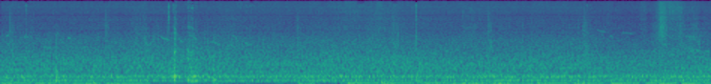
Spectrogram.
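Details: Honey bees in a hive with honey but few bees and no brood, feared queenless and turning drone-laying, during an inspection: a steady low droning hum with an occasional faint tick.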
